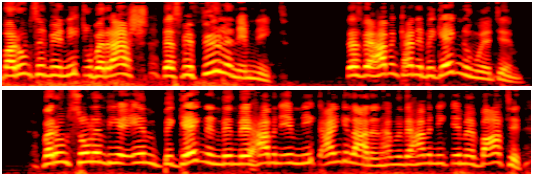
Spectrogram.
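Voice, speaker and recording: A man's voice: very high voice, fairly bright tone, no room sound. A man preaching a sermon in non-native German with broken grammar, emphatic and asking the congregation repeated questions.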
